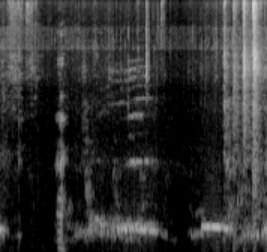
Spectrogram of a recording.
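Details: Native (deshi) pigeon giving low, drawn-out cooing, one long purring coo followed by a shorter one after a brief pause, with clattering noises at the end.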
